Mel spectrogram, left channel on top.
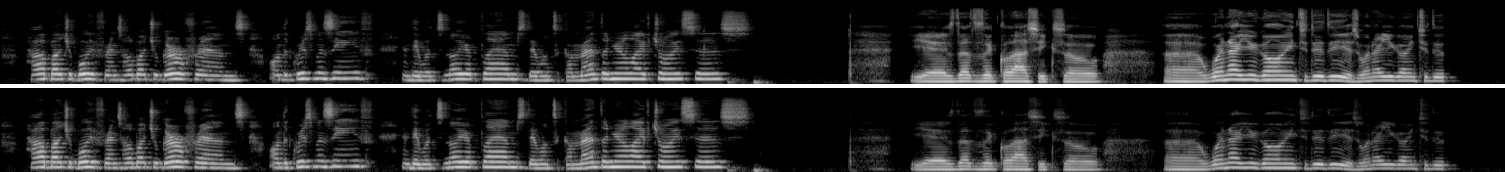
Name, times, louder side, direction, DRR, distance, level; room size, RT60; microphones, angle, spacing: voice 1, 0.3-3.7 4.0-7.5, right 1 dB, 35° right, 1.3 m, -20 dB
voice 2, 8.6-14.4, left 5 dB, 90° left, 0.5 m, -21 dB
8.5 x 6.6 x 2.5 m
head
